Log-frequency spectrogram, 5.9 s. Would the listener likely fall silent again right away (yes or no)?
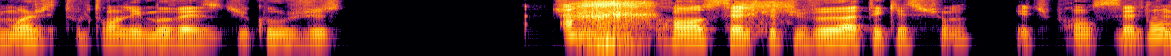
no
